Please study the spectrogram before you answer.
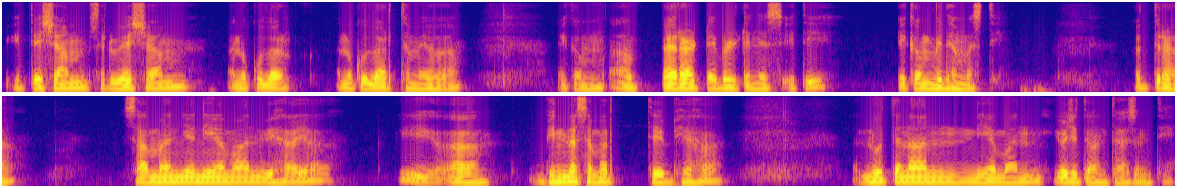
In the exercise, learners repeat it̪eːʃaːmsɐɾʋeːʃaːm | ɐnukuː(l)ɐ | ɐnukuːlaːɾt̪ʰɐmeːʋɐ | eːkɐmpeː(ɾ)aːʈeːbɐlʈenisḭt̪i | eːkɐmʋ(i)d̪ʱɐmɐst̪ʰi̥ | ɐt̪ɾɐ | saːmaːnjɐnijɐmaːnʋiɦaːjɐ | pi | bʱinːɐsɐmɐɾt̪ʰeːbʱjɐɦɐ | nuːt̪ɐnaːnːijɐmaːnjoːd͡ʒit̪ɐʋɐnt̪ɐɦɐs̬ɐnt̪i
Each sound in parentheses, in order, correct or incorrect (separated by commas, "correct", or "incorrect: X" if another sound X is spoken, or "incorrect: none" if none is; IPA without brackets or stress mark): correct, correct, correct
